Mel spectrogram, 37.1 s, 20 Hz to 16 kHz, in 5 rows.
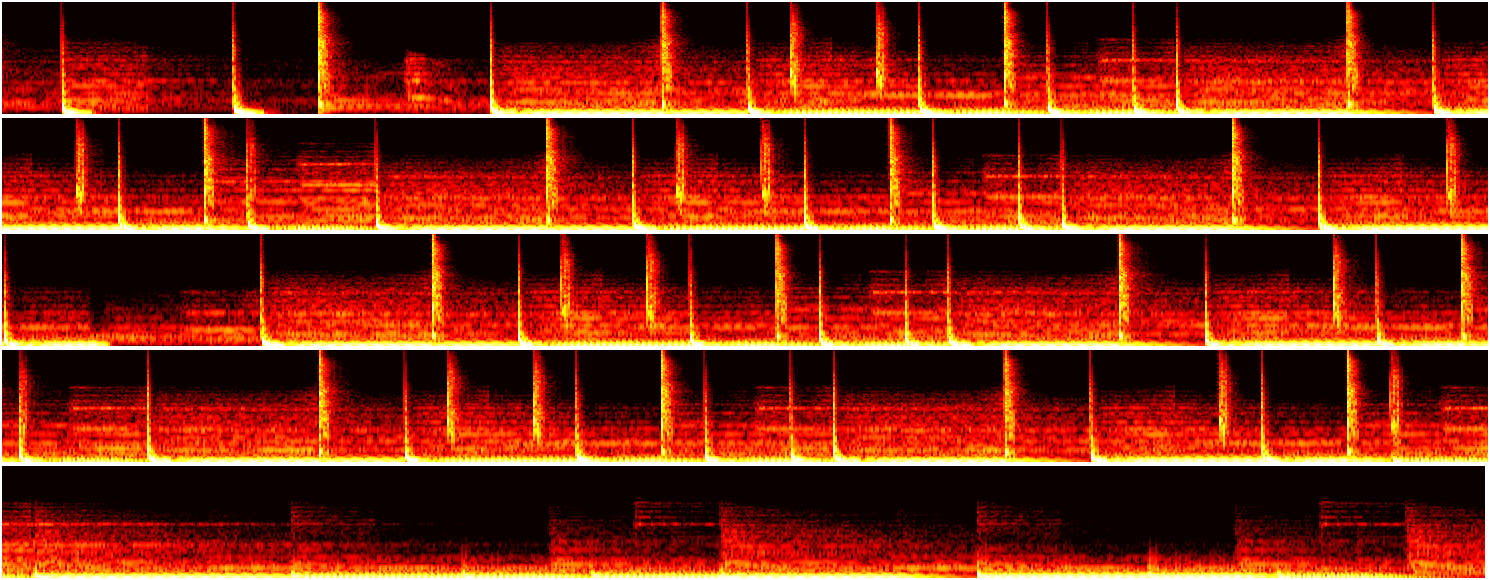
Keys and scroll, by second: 0.8 Down, 7.5 BackSpace, 15.2 ctrl+z, 24.7 ctrl+z.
